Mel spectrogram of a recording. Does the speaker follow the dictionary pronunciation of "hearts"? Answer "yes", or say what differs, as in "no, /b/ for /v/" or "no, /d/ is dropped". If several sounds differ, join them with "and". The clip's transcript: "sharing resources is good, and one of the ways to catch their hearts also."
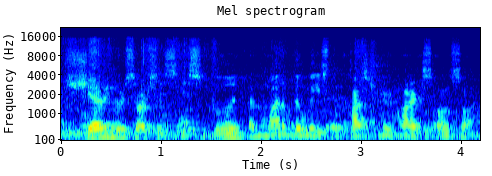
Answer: yes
